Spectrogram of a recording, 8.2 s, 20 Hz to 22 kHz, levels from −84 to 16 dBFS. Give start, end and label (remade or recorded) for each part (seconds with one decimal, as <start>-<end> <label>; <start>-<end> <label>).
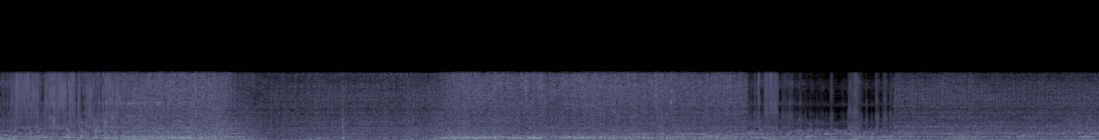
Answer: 0.0-0.9 remade; 0.9-5.6 recorded; 5.6-6.7 remade; 6.7-8.2 recorded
